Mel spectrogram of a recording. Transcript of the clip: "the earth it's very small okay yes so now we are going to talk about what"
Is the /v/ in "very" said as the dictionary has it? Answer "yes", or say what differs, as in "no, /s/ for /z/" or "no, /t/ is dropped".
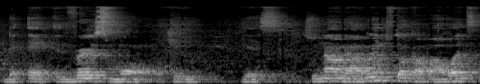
yes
